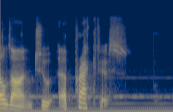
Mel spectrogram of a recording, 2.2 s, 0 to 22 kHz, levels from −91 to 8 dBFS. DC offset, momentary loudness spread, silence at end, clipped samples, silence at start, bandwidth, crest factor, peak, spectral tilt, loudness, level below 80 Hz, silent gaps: under 0.1%; 20 LU; 0 s; under 0.1%; 0 s; 11.5 kHz; 18 dB; -6 dBFS; -6 dB/octave; -25 LUFS; -40 dBFS; none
